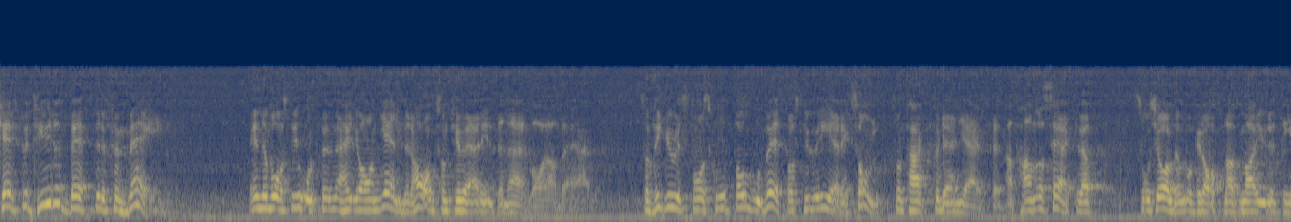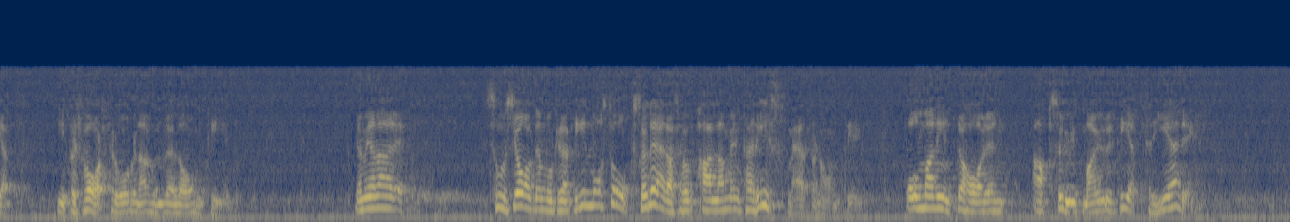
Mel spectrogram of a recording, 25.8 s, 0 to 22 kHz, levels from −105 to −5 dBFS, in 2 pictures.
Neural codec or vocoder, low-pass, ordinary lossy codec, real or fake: codec, 16 kHz, 8 kbps, FunCodec, trained on LibriTTS, 25 frames a second; 7.2 kHz; none; fake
